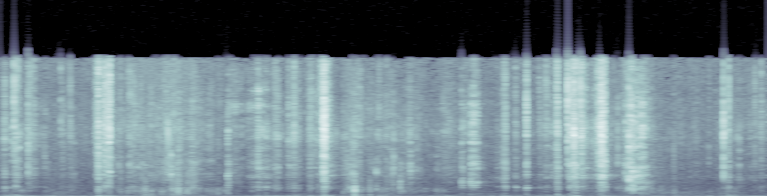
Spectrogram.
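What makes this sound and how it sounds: A thin dark utility knife blade, held in one hand, scrapes and shaves the edge of a hand-sized solid bar of dry orange-and-white soap held in the other hand, whose long dark-red nails are visible, sending flakes onto a pile of shavings. Repeated short, dry, crackly scraping and cutting strokes sound with bright, crisp edges over a low rumble.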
